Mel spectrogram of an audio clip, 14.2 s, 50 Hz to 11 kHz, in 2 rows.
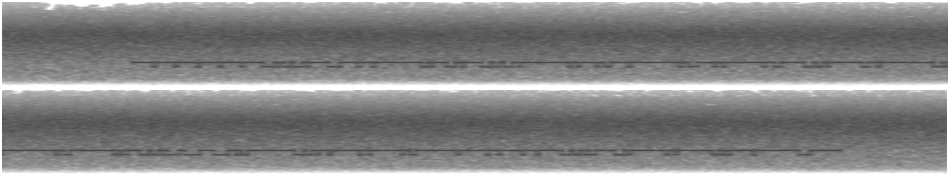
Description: RTTY (45.45 baud, 170 Hz shift), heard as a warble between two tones, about 890 Hz centre, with radio static. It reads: OKGN N2A7 CHWY ETTB Q2QK BH4O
